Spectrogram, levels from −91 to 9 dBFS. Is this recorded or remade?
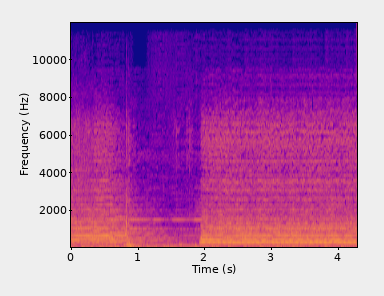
recorded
